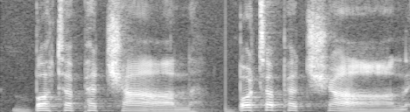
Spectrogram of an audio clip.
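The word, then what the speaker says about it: butter pecan: cars and finally and there's really only one way to pronounce this butter pachan is without doubt my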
